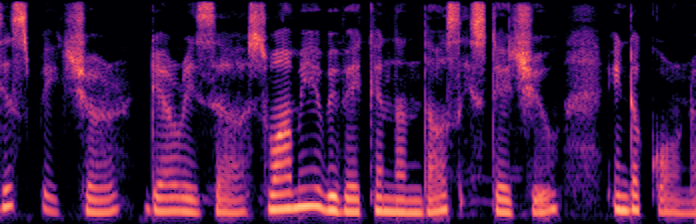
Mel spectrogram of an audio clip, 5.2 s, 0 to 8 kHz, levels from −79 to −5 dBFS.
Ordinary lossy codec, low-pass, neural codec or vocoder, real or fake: none; none; none; real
